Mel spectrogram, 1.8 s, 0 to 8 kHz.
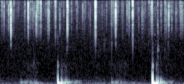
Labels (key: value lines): label: biophony, double pulse
recorder: SoundTrap 300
